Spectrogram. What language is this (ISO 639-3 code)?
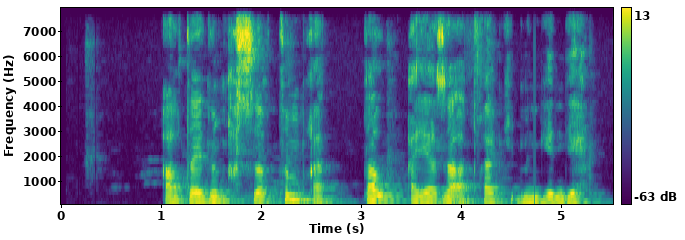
kaz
